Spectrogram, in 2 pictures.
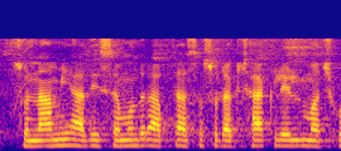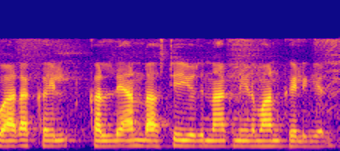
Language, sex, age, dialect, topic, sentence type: Maithili, male, 25-30, Southern/Standard, agriculture, statement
